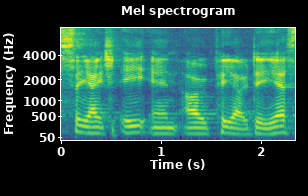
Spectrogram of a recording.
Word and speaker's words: chenopods: And it's pronounced and written chenopods, C-H-E-N-O-P-O-D-S, there's the word there, but it's actually pronounced chenopods.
